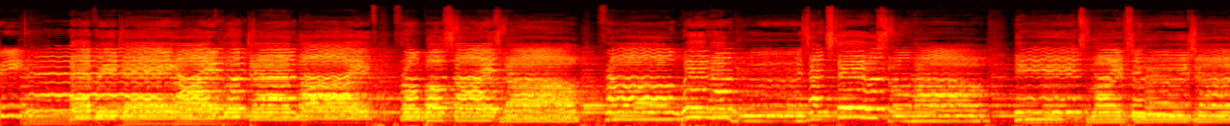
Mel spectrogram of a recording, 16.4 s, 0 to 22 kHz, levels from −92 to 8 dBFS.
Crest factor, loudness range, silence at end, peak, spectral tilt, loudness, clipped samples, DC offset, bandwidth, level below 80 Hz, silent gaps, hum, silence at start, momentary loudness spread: 14 dB; 5 LU; 0 s; 0 dBFS; -4.5 dB/octave; -15 LUFS; under 0.1%; under 0.1%; 17 kHz; -50 dBFS; none; none; 0 s; 7 LU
